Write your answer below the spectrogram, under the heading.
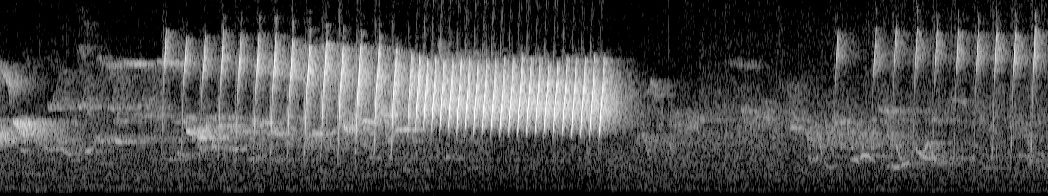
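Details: {'text': 'Wood warbler (Phylloscopus sibilatrix) song: an accelerating series of sharp high ticks running into a loud, dry shivering trill lasting over a second, then a pause before the ticking starts again.'}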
